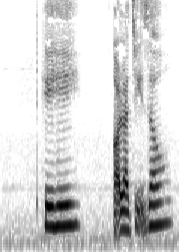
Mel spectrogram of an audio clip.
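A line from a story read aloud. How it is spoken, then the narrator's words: Sniffling, sighing. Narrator (Vietnamese): Thời Nghiên hít hít mũi, thở dài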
